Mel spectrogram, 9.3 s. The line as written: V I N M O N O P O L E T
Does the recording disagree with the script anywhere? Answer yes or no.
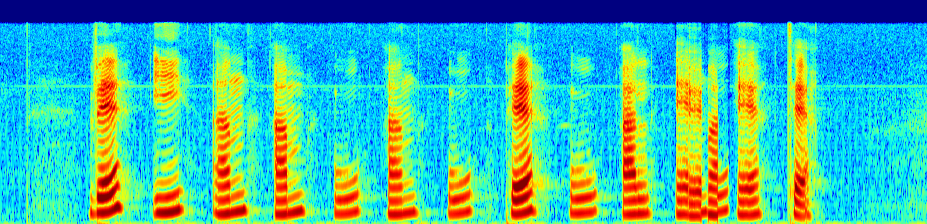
yes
